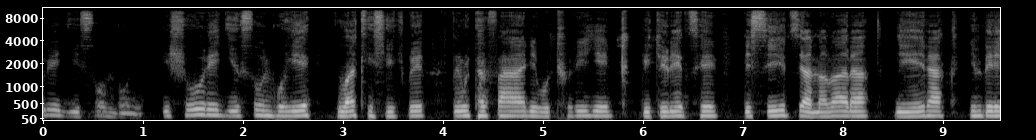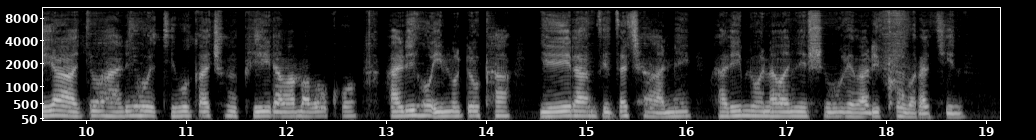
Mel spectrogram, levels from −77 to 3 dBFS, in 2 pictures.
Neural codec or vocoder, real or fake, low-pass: codec, 44.1 kHz, 1.7 kbps, Pupu-Codec; fake; 9.9 kHz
